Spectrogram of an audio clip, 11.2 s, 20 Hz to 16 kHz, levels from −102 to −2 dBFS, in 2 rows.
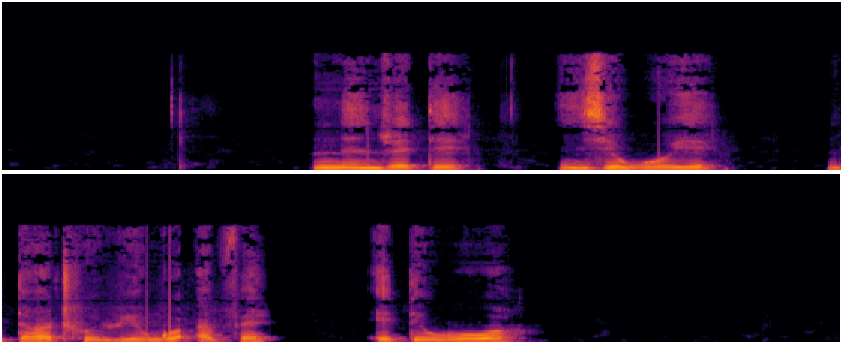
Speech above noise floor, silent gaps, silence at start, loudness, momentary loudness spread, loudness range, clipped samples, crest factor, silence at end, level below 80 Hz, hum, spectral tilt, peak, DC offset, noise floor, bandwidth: over 59 dB; 5.35-5.42 s, 7.50-7.57 s; 2.1 s; -32 LUFS; 14 LU; 4 LU; under 0.1%; 18 dB; 2.15 s; -74 dBFS; none; -5 dB/octave; -16 dBFS; under 0.1%; under -90 dBFS; 11.5 kHz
